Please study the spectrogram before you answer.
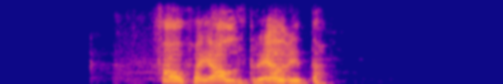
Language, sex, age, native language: Icelandic, female, 50-59, Icelandic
